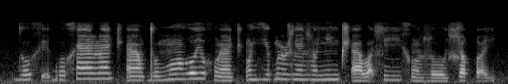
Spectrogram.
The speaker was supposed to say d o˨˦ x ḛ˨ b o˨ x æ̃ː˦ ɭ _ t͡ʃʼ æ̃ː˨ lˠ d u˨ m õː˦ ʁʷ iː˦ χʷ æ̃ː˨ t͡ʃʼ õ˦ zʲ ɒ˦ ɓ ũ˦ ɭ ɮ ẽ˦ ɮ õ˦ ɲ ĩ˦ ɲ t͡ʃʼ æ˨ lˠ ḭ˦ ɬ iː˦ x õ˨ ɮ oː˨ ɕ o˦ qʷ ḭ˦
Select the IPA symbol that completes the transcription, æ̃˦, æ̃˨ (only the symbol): æ̃˦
